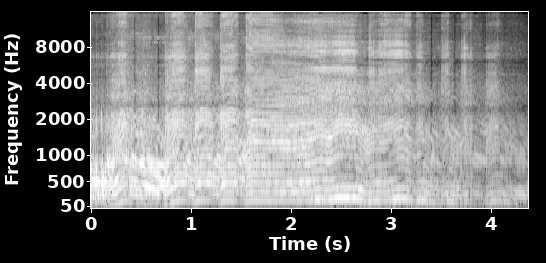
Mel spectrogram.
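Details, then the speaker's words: 5th-scale King Motors RTR truggy two-stroke, low on fuel: quick throttle blips with pitch sagging and stumbling before climbing; hesitation and bogging, which the owner attributes to low fuel, unconfirmed. "see it's i don't like that hesitation whoa see you hear it doing that bogging it's it's a little it's low on fuel but like i said it's doing that because of that"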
